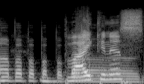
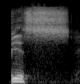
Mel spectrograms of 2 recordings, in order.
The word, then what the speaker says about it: Bucyrus: I'm saying Bucynus, Missouri. Bucynus. It's not an N. That's an R. Bucyrus. Oh, it's an R?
